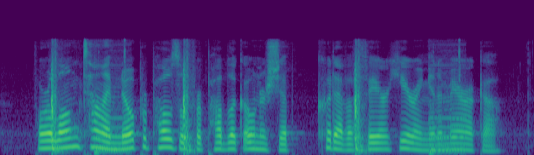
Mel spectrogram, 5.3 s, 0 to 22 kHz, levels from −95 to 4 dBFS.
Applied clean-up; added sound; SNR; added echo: none; Vehicle + Printer; 8 dB; none.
